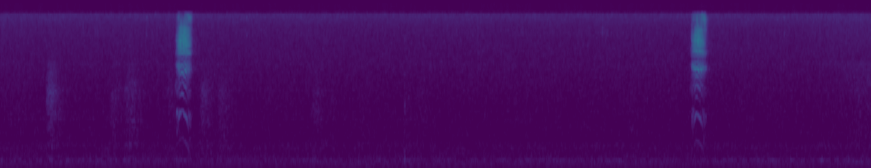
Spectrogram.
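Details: A kitten named Watson hiccuping: two short, sharp squeaky hics about five seconds apart over a steady low hum, with faint soft ticks between.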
